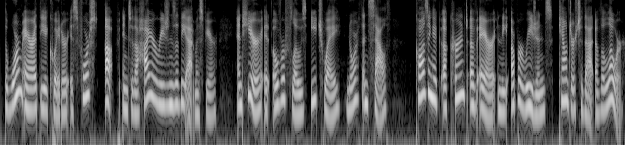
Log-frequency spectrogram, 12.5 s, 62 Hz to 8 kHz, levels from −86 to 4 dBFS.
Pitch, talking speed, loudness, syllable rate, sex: 225 Hz, 190 wpm, -20 LUFS, 5.5 syllables/s, female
